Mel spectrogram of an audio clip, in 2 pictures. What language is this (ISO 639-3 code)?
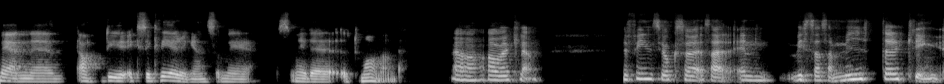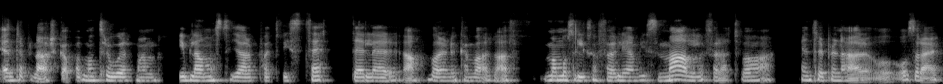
swe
